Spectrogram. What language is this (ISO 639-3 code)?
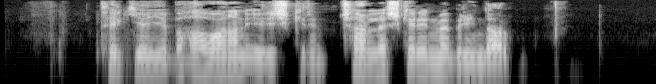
kur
